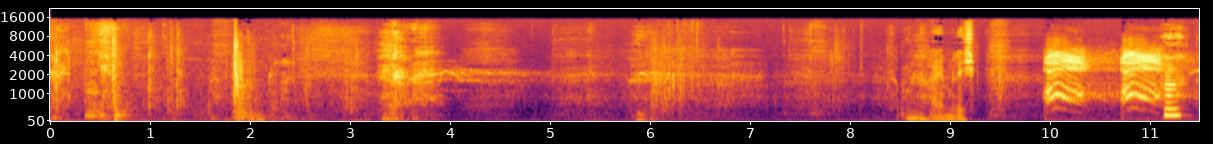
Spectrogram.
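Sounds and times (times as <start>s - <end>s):
bird giving harsh raspy cries and a lower squawk: 1.2s - 6.7s, 9.9s - 11.4s
speech: 9.1s - 9.4s.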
